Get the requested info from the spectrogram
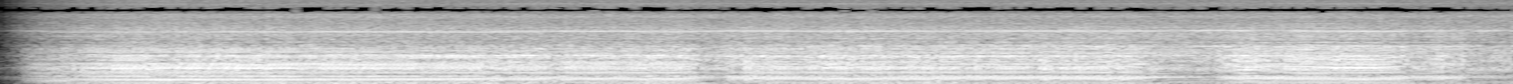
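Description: Electric jigsaw running as it cuts through a thin wooden sheet, fading in at the start. Its motor pitch shifts a few times as the blade loads in the cut.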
